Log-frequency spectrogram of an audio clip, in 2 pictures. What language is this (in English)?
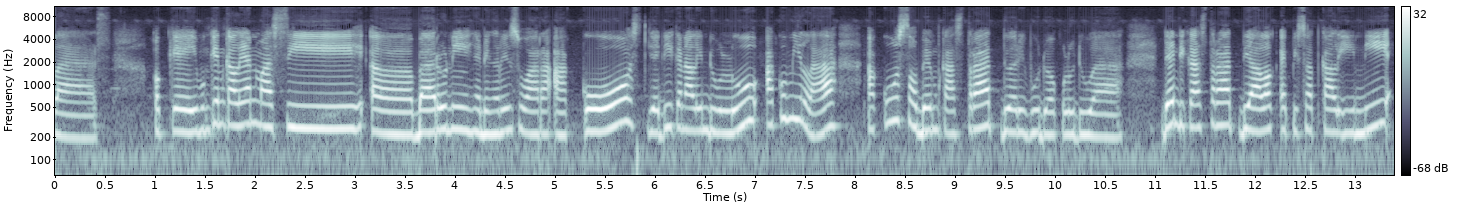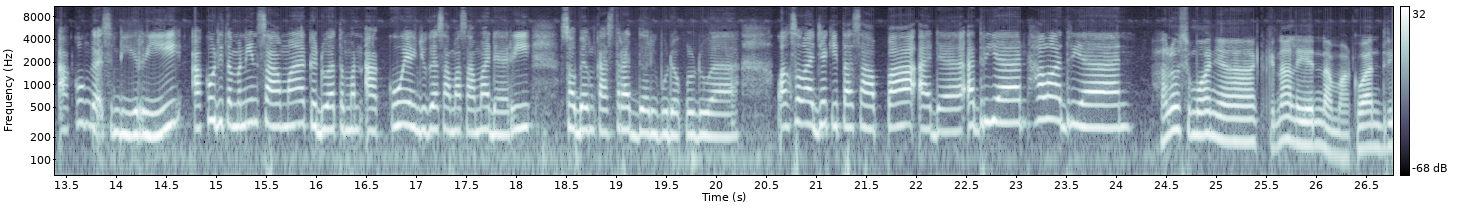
Indonesian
